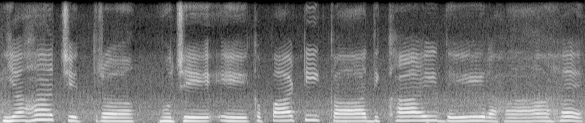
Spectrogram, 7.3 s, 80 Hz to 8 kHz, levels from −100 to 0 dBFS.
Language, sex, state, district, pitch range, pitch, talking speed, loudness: Hindi, female, Madhya Pradesh, Dhar, 230-260 Hz, 245 Hz, 80 wpm, -13 LUFS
